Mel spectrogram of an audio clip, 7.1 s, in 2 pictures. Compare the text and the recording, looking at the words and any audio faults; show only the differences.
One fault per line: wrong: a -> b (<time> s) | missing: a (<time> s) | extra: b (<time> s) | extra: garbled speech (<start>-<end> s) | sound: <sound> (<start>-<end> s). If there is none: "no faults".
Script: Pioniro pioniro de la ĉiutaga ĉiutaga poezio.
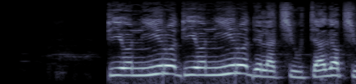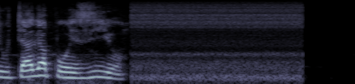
no faults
